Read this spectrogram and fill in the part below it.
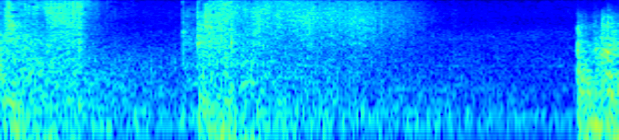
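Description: Electric sparks crackle and fizz.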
